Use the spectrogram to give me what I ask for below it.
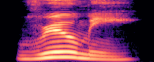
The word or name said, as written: roomy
